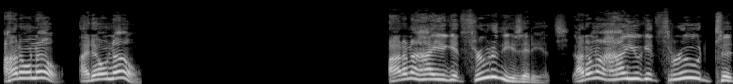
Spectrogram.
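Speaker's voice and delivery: worked-up rant, fast and high; exasperated. Real, not acted. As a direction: throw up your hands in frustration. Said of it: "I'm worked up".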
